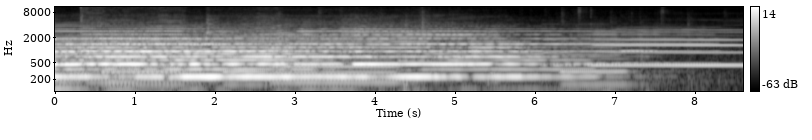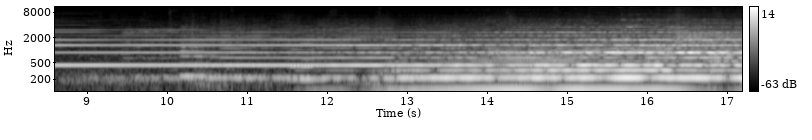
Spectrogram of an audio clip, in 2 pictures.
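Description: Concert wind band playing slow, sustained chords with brass prominent; the sound thins and softens about halfway through, then swells again as the low brass and reeds come back in.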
